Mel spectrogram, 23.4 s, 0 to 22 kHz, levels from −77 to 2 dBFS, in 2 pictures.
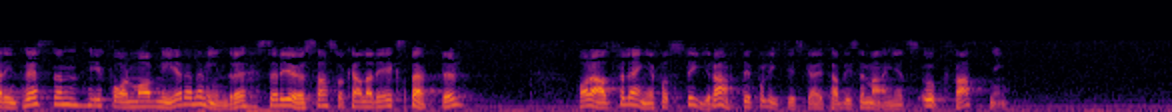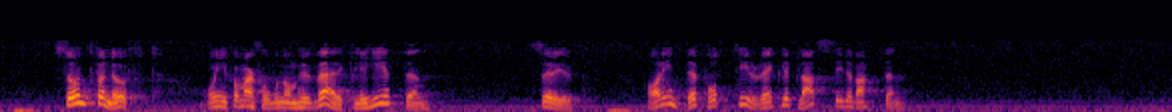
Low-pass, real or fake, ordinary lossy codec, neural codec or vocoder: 7.2 kHz; real; MP3, 24 kbps; none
